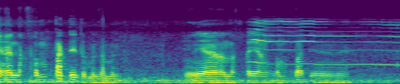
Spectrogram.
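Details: Persian cat with kittens: a drawn-out, wavering meow with rich harmonics, then a higher, steadier cry, mixed with a person talking nearby.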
